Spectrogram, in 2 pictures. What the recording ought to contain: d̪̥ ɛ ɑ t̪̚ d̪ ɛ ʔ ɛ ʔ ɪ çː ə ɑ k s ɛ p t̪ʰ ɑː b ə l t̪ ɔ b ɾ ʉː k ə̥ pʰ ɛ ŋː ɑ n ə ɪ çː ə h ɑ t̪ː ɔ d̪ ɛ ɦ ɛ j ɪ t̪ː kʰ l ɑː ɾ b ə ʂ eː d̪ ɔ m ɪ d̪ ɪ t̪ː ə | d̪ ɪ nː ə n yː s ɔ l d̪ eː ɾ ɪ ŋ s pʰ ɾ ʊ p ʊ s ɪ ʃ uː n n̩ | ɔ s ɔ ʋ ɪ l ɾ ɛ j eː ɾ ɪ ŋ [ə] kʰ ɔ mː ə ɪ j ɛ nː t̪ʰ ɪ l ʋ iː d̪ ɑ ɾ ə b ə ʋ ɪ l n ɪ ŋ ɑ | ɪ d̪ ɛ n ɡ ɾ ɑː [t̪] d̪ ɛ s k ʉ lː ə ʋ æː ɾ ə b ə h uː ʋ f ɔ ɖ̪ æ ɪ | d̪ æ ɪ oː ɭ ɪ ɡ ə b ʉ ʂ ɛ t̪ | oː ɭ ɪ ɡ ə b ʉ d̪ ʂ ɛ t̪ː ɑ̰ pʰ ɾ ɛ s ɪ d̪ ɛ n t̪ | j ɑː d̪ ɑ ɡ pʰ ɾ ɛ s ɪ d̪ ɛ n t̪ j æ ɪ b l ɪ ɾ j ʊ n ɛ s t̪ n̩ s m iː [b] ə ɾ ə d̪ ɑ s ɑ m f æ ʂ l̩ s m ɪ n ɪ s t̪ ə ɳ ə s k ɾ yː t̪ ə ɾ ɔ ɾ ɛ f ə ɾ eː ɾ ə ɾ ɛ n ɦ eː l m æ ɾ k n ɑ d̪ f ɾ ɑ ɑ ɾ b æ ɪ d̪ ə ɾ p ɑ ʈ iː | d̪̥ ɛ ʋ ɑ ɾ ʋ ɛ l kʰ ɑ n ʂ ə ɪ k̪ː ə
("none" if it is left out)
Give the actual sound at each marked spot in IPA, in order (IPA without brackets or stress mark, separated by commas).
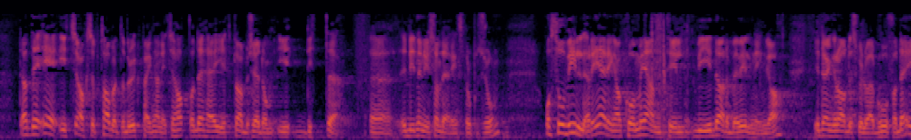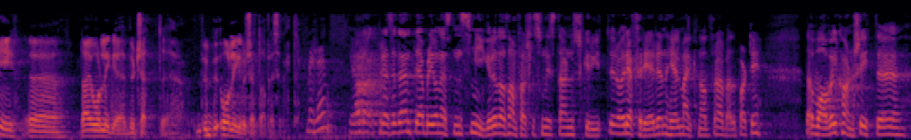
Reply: ɑ, d̪, ɡ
